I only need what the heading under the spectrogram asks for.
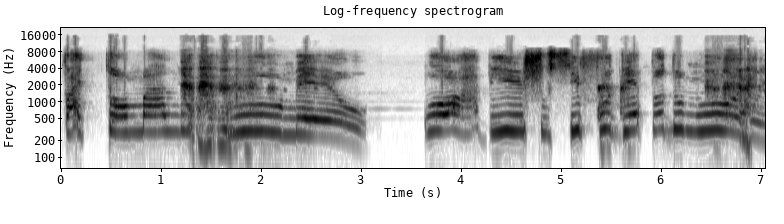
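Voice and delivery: put-on thick carioca Rio accent, very high and slow. Recounting a performance, the speaker quotes a random woman in the stands, imitating a strong carioca accent. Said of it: "E ela era muito carioca".

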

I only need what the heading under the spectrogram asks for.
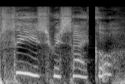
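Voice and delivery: odd, little, very high weird fairy voice. Asked for one more sentence, speaking in a weird fairy voice. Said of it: "now the hosts are Austin and like a weird fairy".

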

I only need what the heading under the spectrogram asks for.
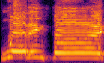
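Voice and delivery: very high, loud, hyped-up shout. Retelling how the DJ announced a fight at the wedding: imitating DJ Ched. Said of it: "He's like, he's like".

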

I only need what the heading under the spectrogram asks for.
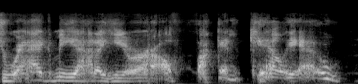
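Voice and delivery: witch voice, crying, shouted, shrieked.

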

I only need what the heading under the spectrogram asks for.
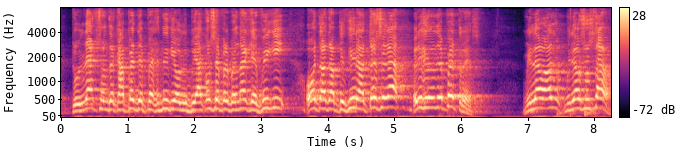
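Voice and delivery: very loud, shrill, high-pitched shouting. Mid-argument with a friend who asks why he is shouting, shouting. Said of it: "Τώρα γιατί φωνάζεις".

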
